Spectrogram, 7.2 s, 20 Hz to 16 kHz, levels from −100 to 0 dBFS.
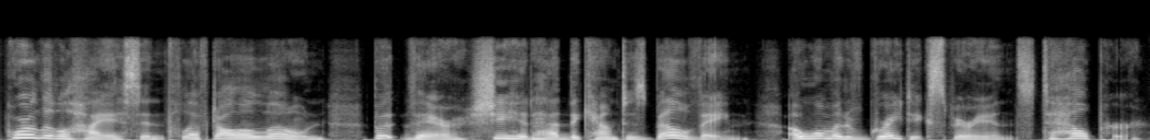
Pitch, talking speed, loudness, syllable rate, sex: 215 Hz, 185 wpm, -18 LUFS, 5.2 syllables/s, female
